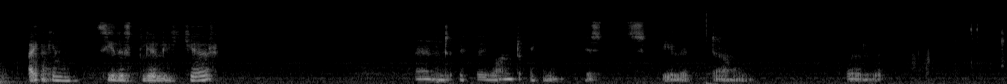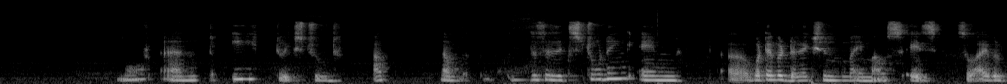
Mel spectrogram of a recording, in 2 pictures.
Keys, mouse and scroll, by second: 4.4 s, 12.5 e.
